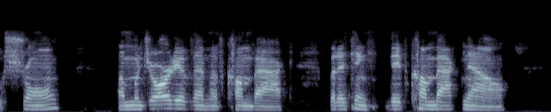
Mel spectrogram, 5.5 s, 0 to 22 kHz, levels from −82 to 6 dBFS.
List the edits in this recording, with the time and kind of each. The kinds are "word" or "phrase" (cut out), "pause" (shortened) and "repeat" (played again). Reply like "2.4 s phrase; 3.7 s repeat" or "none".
none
